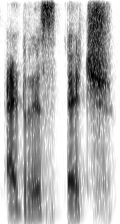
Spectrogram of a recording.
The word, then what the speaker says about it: ADRESH: It is address H and address L. It can be pronounced like that so that we can remember.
